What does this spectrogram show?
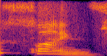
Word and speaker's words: science: SENE, जैसे सीन पढ़ा गया है, मतलब SCENE होता है, लेकिन सीन को सी को साइलेंट किया गया है। नेक्स्ट है साइंस।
